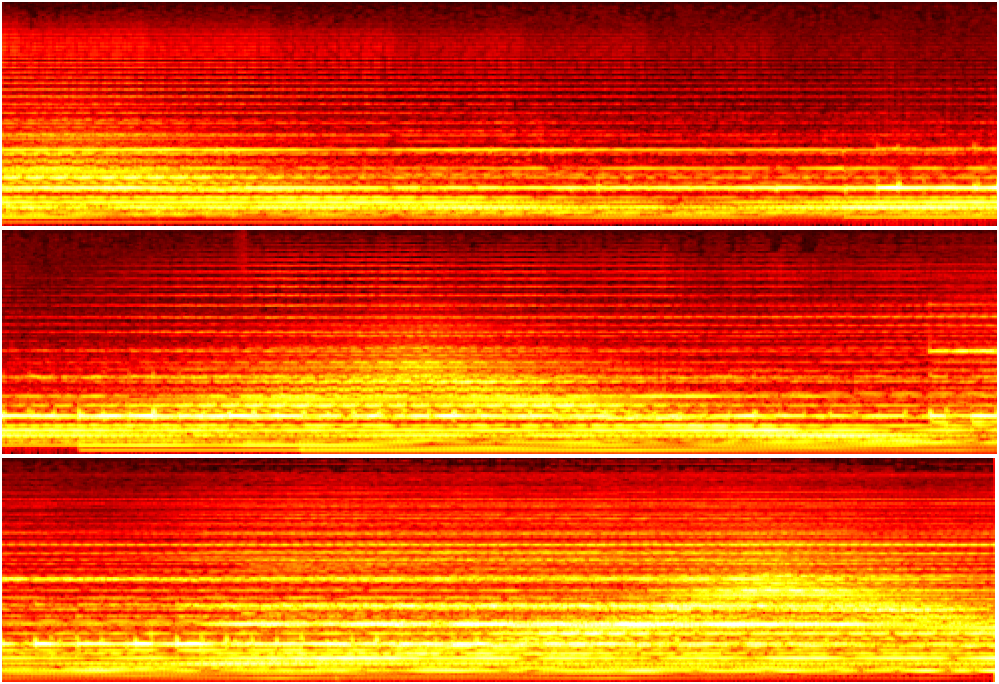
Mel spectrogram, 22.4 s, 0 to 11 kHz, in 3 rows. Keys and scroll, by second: 0.0 typing, 0.2 Return, 3.2 typing, 3.3 Return, 5.9 5, 8.5 z, 10.3-11.1 typing, 10.6 Return, 13.5 q, 15.4 q, 21.5 x.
